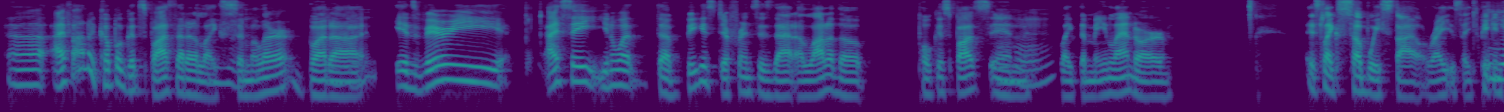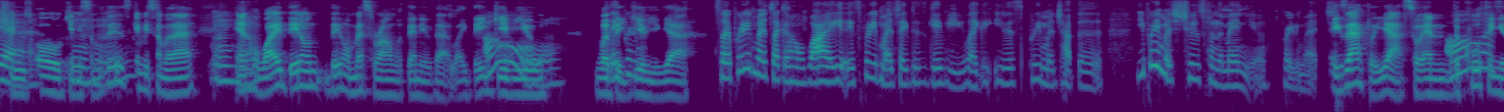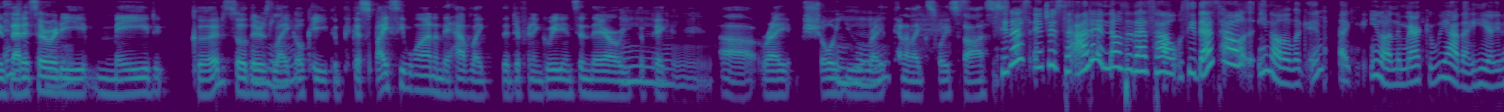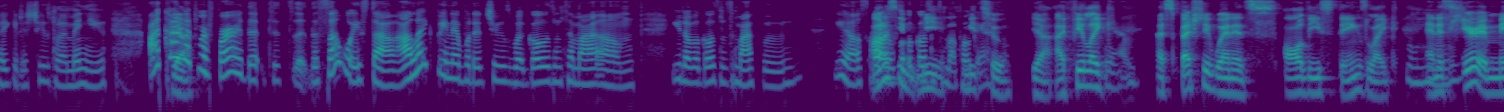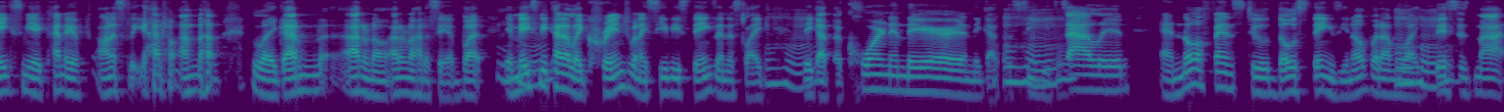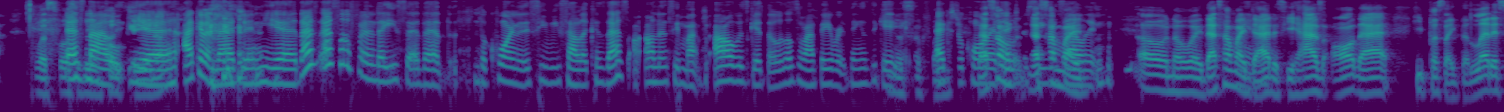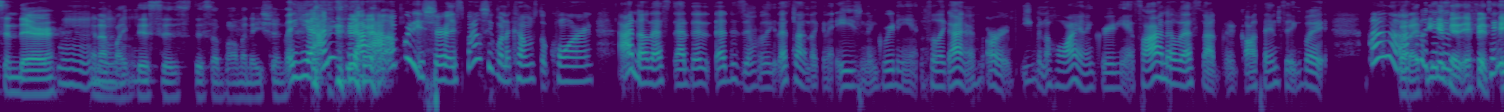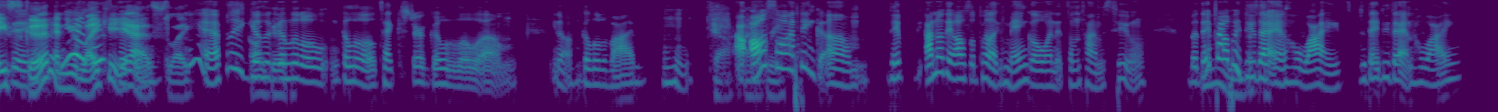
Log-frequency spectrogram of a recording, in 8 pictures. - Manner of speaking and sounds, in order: other background noise; drawn out: "Mm"; tapping; laughing while speaking: "I don't I'm not"; chuckle; chuckle
- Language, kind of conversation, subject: English, unstructured, What factors influence your decision to eat out or cook at home?
- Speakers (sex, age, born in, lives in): female, 30-34, United States, United States; male, 25-29, United States, United States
